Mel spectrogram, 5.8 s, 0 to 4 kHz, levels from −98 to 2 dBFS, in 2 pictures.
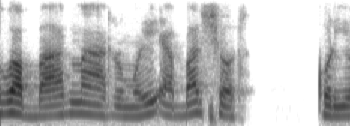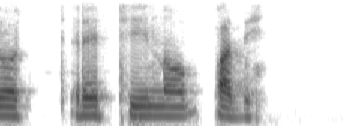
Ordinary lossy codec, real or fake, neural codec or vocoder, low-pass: Opus, 24 kbps; real; none; 3.6 kHz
